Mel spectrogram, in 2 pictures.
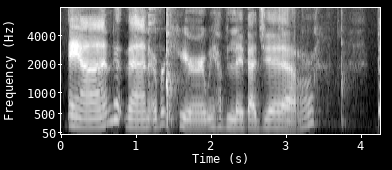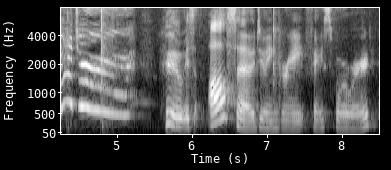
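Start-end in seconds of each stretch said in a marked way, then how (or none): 4.2-5.3 high laughing squeal of the name; excited squeal. Real, not acted.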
